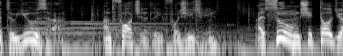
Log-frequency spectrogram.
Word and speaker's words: Gigi: ling no i mean jj gg gg jj on francais you pronounce g like j and j like g she may very well be jj in america but in france she is gigi has she done modeling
